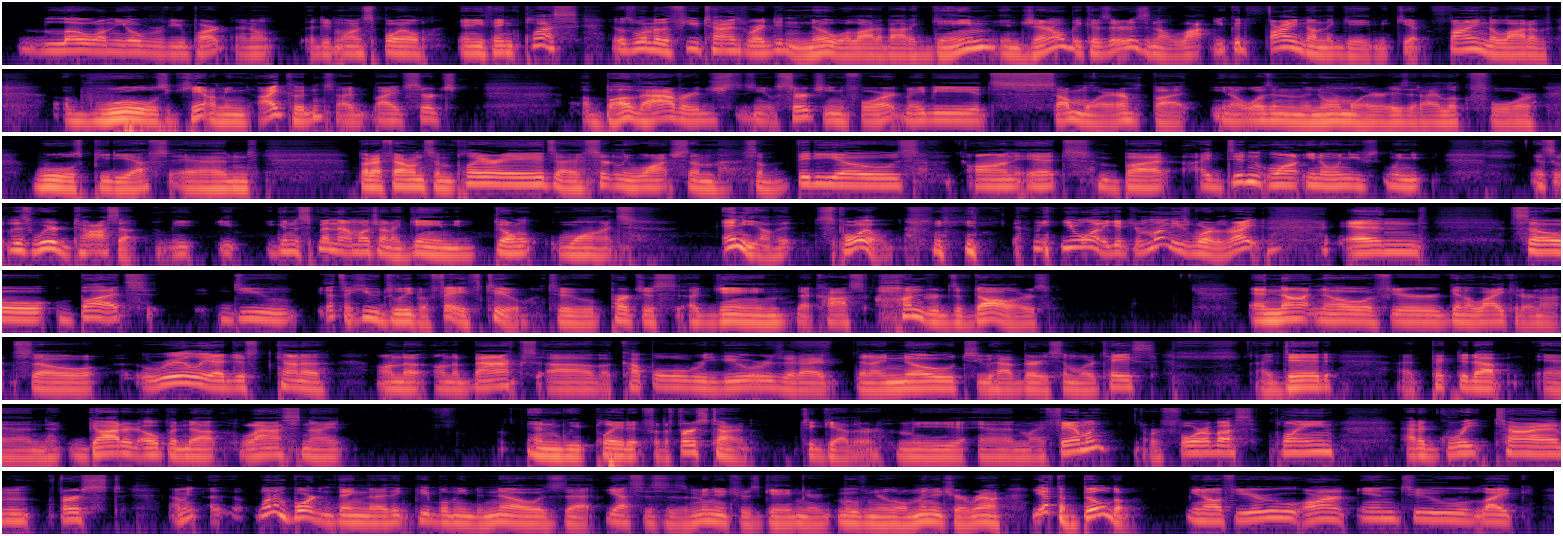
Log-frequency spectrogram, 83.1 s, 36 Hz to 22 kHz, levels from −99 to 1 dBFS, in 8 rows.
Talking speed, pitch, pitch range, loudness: 195 wpm, 125 Hz, 110-150 Hz, -29 LUFS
